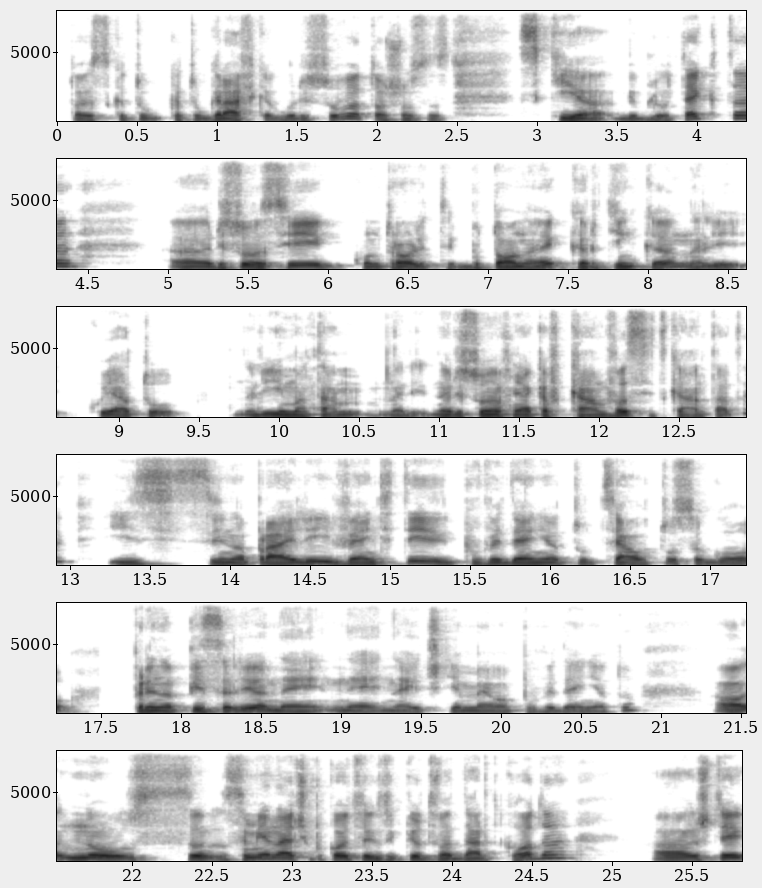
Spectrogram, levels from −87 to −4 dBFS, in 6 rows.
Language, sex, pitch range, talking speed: Bulgarian, male, 110-135 Hz, 130 wpm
